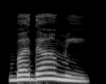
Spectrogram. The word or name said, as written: ಬಾತ್ಮಿ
